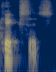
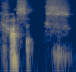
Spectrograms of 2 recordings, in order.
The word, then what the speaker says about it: coccyx: sacrum and then the Cossacks or if you're Napoleon Dynamite fan uncle Rico says grandma broke her coccyx it's not exits Cossacks with AZ like it has exercises it that is the Cossacks you will hear all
